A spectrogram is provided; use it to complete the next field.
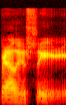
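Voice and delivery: very low, soft, murmured put-on character voice. Asked whose voice they're doing, the speaker shows it: Humphrey Bogart impression. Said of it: "It's kind of a Bogart".

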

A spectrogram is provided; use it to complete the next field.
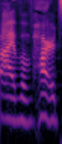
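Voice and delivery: creepy, eerie, unnerving voice. Retelling a scene where Cheryl guesses cards: imitating Cheryl's creepy voice. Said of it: "in a really creepy voice".

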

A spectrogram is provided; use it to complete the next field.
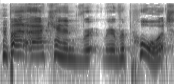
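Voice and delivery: high-pitched stammering. Starting a story to the others on the show, the speaker is stuttering. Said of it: "why am I stuttering?".

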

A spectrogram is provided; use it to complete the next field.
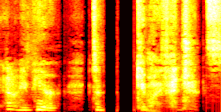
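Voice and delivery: gruff, growling vigilante voice. Discussing a character who prefers vengeance, speaking in a Batman voice. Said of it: "I get to use my Batman voice".

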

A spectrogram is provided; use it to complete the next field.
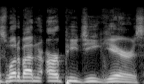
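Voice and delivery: ordinary delivery

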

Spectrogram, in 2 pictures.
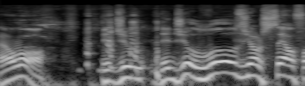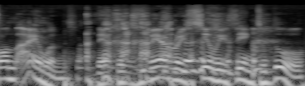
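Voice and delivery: put-on Russian accent. Joining a bit where a volleyball talks as a character: Russian accent as Wilson. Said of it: "Russian volleyball Wilson".

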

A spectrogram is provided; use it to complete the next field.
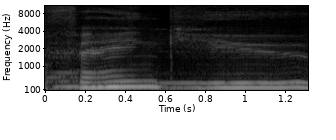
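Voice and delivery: faint, high, hushed spectral ghost voice. Narrating the game, the speaker voices the ghost answering a player's hug; ghostly voice. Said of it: "you hear a ghostly voice go".

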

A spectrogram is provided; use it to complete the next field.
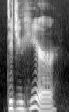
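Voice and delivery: put-on street whisper. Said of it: "he hears some whispers in the street".

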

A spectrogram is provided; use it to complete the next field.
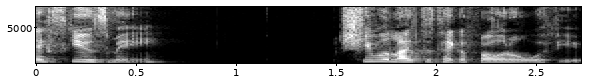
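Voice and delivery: very stern, firm, no-nonsense tone. Retelling telling a woman to take a photo with a girl, retelling a stern remark. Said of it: "And I said it very sternly".

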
